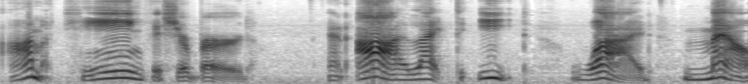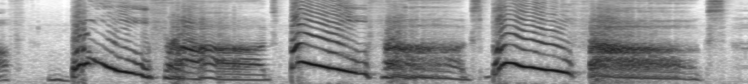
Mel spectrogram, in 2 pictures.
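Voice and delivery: slow, loud, looming bird voice; menacing kingfisher. Acted. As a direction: savour the threat slowly. Kingfisher threatens frog.

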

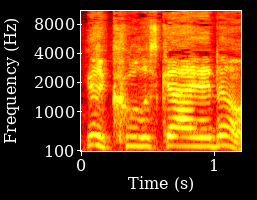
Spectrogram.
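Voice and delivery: a hint of fifth graders fawning; kids praising. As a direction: gush like starstruck fifth graders. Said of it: "They're all".

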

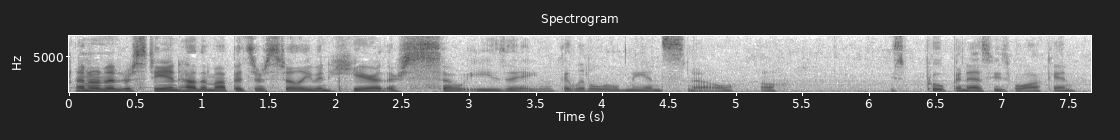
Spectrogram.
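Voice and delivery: usual speaking voice

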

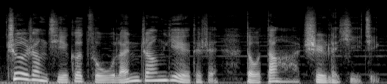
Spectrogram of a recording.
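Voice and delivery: usual speaking voice

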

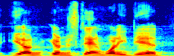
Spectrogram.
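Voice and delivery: ordinary talk

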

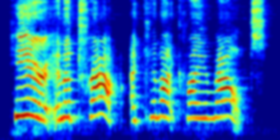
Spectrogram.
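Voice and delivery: high, loud call from the trap; crying out. Acted. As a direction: call up for help. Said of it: "cried Mowgli".

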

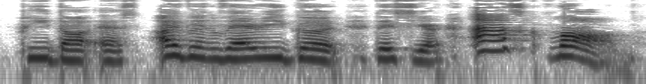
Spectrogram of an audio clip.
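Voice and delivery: put-on loud, eager child voice; excited child reading letter. A narrator's reading. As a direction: read the letter bursting with hope. Child reads letter to Santa.

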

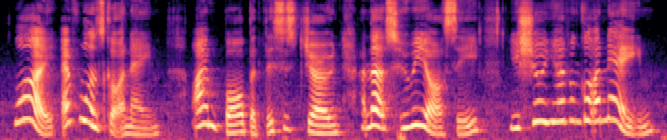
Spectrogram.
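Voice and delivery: lively Bob-like questioning, pitch leaping; animated, incredulous old man; puzzled old cobbler. A narrator's reading. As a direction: question a child with kindly disbelief. Voices Bob questioning the boy.

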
